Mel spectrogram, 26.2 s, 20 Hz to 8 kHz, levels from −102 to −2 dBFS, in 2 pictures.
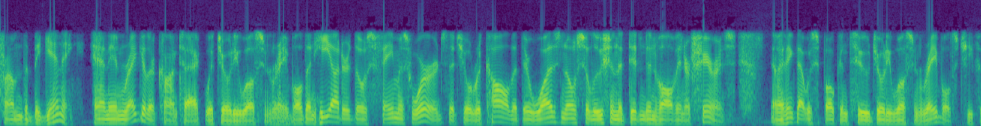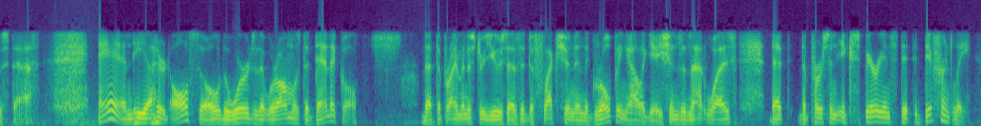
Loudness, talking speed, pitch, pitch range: -18 LUFS, 165 wpm, 95 Hz, 90-100 Hz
